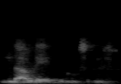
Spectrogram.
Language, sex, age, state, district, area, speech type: Tamil, male, 18-30, Tamil Nadu, Thanjavur, rural, conversation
